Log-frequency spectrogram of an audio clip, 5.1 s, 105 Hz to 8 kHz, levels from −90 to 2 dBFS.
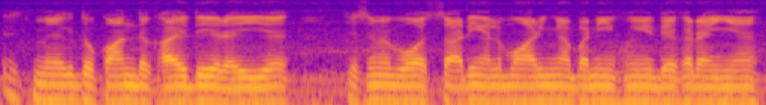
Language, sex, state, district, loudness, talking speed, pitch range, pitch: Hindi, male, Uttar Pradesh, Lalitpur, -16 LUFS, 190 wpm, 110-120 Hz, 115 Hz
